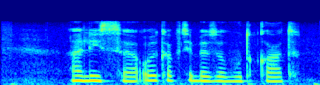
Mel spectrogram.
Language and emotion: Russian, neutral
